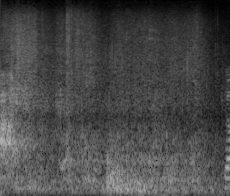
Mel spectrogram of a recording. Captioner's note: thud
